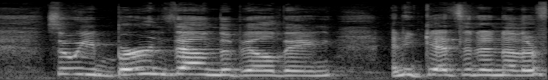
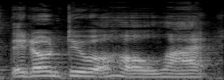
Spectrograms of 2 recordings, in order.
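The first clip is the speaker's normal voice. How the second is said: usual speaking voice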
